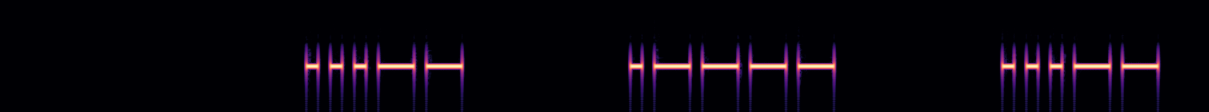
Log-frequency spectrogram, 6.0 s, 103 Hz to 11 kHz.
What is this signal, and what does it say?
Morse code, heard as a keyed tone, about 20 wpm, spaced as for 8 wpm, 700 Hz. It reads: 313
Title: 121 Lesson 20e - Number 3 - Three Characters 20wpm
